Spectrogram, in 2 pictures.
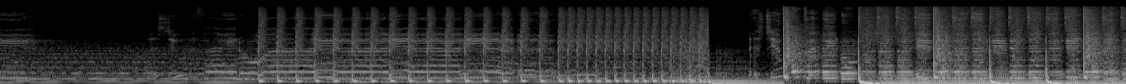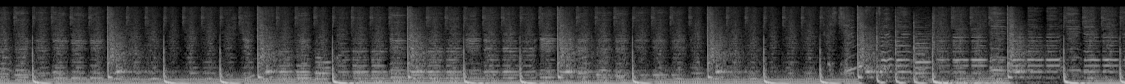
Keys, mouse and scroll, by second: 0.0-2.6 typing, 3.7 BackSpace, 4.2 BackSpace, 4.4 i, 8.4 double click, 17.3 ctrl+j, 17.7 ctrl+click, 19.4 double click, 20.6-22.3 typing.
